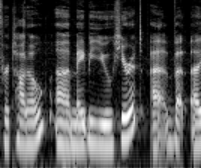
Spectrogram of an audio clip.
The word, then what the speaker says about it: Hurtado: And in Portuguese, when there's an O on the end of the word, it's pronounced as an O. And I kept catching myself, and I don't think I caught all of them, saying Hurtado instead of Hurtado.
